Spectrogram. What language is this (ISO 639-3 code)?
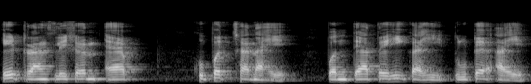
mar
